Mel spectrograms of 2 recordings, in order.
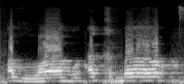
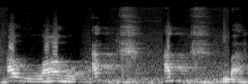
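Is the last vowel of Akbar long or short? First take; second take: long; short. First: The last vowel of Akbar is drawn out. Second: The last vowel of Akbar is short. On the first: It means Allah is a drum. The speaker calls it wrong. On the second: It means Allah is the greatest. The speaker calls it right.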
